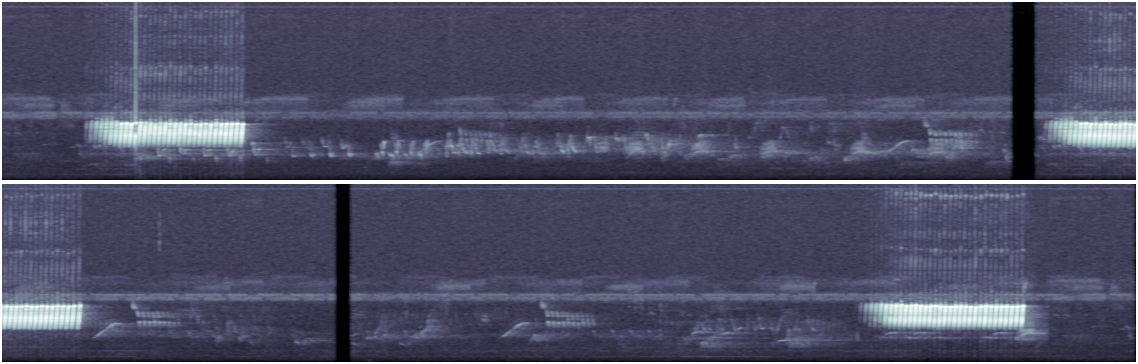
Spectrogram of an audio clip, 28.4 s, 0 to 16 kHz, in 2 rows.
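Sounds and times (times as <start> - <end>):
Pine Warbler Setophaga pinus: 1.0 - 18.1, 22.4 - 27.3.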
